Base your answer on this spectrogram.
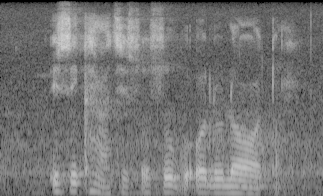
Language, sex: Zulu, male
